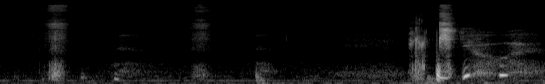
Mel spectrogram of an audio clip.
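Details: A few short sneezes and sniffs, then two loud wet sneezes close together; stuffy, runny nose and watering eyes attributed to ragweed and dust; sneezing with allergic rhinitis.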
